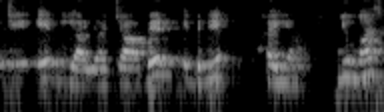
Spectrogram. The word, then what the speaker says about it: Jabir: Then next is Jabir ibn Hayy. How do we spell? How do we pronounce it? Jabir, Jabir, Jabir ibn Hayy.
